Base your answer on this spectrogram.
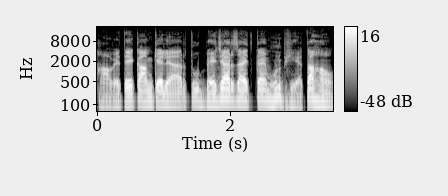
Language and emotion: Goan Konkani, fearful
